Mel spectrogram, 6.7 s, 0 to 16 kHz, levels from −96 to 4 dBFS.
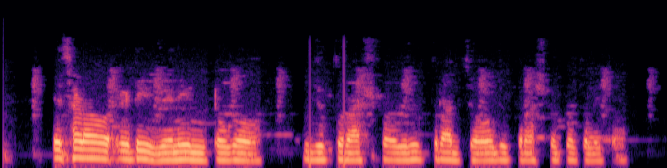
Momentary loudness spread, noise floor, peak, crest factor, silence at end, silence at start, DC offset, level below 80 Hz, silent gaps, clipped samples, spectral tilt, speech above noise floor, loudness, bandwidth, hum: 11 LU; -43 dBFS; -2 dBFS; 14 dB; 0.4 s; 0.05 s; under 0.1%; -50 dBFS; none; under 0.1%; -10.5 dB/octave; 28 dB; -16 LUFS; 6.2 kHz; none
